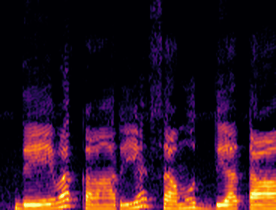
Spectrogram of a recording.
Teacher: ద్యా దగ్గర ఒక చిన్న విరామం ఇచ్చి తాను దీర్ఘంగా పలకాలన్నమాట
